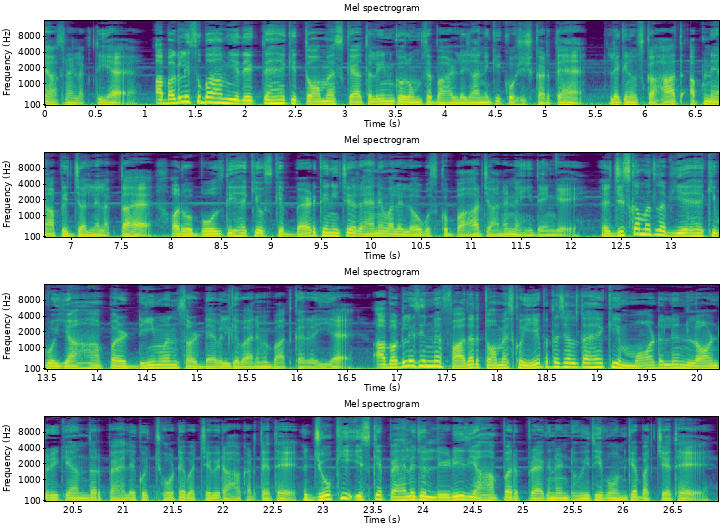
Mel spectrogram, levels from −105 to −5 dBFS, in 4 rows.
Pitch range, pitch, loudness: 100-130 Hz, 110 Hz, -14 LUFS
